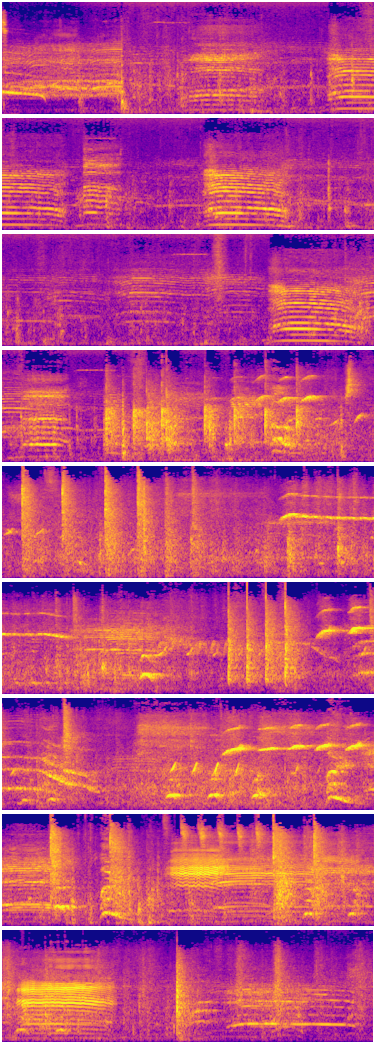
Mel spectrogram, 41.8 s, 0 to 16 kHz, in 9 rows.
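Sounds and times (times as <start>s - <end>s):
busy outdoor noise: 0.0s - 41.8s
flock of sheep bleating: 2.2s - 15.0s, 24.2s - 25.6s, 32.2s - 33.3s, 34.6s - 38.7s, 40.0s - 41.8s.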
